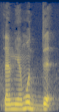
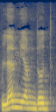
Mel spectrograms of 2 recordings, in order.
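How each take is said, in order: First: The two d sounds merge into one doubled d. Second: The two d sounds are split by a vowel. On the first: "إدغام" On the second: "فك"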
